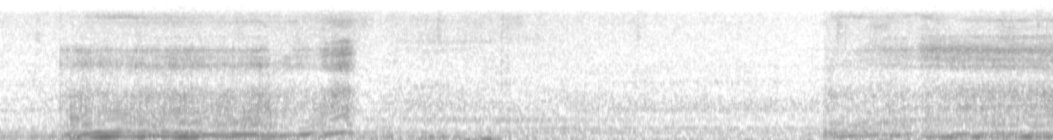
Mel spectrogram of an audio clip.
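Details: German Shepherd dog: deep, rumbling, rattling breaths in two long bursts with a quieter stretch between: heavy snoring.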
